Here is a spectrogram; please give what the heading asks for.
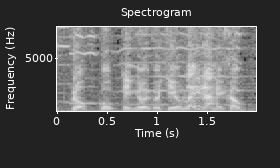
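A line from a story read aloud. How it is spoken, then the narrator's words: Man shouting. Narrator (Vietnamese): Đại hán quát lên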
